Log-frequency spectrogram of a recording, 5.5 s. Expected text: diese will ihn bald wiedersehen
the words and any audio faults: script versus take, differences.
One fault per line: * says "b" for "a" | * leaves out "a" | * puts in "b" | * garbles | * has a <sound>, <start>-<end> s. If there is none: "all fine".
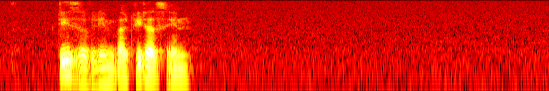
all fine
